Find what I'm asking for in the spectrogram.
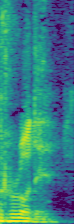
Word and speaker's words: Rode: Пишется как Rode. R-O-D-E. – Понятно. – Rode Island.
